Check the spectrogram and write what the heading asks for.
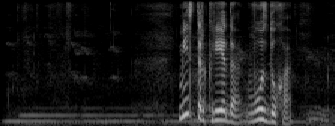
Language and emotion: Russian, neutral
